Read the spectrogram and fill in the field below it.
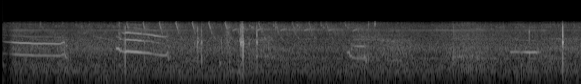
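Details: Lil Pat, a pet cat, watches birds and squirrels across the street and wants to play. Two drawn-out harmonic meows, the second sliding downward, come over a steady background hum with scattered clicks and taps.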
